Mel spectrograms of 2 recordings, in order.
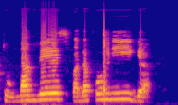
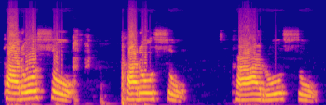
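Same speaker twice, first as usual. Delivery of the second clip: put-on teacher slowly sounding out "caroço" for children; drawn-out, deliberate "caroço"; slow, careful enunciation; much slower than usual. Shown as a demonstration. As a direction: say "caroço" slowly, stretching each syllable. Teacher sounding out an example word.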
